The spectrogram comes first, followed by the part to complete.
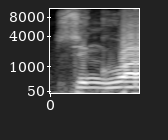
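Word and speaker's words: Tsinghua: इसको इंग्लिश में कैसे लिखते हैं, इसकी स्पेलिंग टी से स्टार्ट होती है, टी साइलेंट होता है, फिर लिखेंगे SINGHUA और पढ़ेंगे क्या, टी साइलेंट, तो इसे पढ़ेंगे सिंघुआ यूनिवर्सिटी।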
